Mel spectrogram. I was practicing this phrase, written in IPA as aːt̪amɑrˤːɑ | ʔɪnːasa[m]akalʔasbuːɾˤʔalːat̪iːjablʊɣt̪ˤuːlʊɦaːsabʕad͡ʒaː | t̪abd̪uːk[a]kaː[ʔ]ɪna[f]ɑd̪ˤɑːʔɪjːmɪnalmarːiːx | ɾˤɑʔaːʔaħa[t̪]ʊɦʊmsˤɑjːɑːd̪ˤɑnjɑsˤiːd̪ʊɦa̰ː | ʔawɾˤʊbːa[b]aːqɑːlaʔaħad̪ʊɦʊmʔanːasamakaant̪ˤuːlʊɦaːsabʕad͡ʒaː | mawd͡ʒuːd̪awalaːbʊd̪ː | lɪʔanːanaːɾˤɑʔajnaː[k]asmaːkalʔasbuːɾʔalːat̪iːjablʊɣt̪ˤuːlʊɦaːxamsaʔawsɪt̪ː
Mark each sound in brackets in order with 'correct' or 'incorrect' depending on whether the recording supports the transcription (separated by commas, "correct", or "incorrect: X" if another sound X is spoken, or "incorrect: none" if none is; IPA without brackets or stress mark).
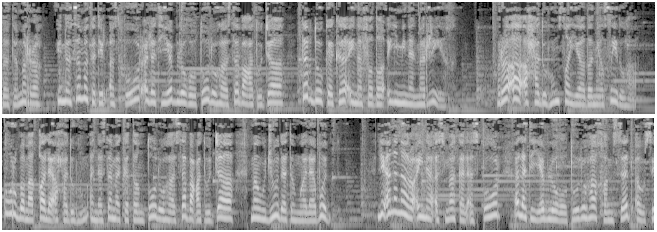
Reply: correct, correct, correct, correct, incorrect: d̪, incorrect: m, incorrect: ʔ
